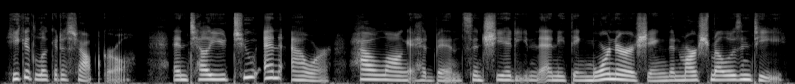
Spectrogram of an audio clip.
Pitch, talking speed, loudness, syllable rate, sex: 205 Hz, 220 wpm, -17 LUFS, 5.3 syllables/s, female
